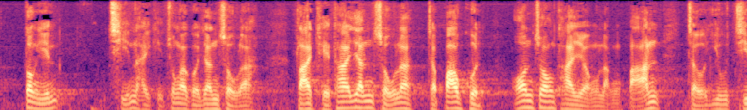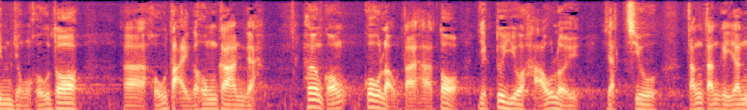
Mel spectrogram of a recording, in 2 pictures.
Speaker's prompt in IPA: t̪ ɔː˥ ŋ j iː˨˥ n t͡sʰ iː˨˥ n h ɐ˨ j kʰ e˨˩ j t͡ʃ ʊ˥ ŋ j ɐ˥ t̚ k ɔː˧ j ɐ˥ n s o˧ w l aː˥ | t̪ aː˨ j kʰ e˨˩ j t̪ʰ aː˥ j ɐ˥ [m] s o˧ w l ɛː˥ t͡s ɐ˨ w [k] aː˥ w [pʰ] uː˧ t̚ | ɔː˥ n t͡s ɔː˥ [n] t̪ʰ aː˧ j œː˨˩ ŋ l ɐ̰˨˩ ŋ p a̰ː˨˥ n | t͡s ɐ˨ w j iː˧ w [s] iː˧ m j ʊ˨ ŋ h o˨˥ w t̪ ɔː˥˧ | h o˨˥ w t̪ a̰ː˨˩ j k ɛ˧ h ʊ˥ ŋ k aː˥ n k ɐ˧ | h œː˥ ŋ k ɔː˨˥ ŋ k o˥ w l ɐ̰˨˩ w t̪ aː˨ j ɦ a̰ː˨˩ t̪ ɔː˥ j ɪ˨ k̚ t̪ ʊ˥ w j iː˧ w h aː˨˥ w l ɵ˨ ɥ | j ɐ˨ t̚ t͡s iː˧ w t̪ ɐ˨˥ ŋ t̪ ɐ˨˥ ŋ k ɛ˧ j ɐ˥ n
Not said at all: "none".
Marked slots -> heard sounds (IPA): n, p, kʰ, ŋ, t͡s

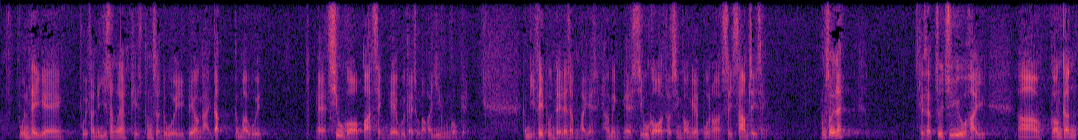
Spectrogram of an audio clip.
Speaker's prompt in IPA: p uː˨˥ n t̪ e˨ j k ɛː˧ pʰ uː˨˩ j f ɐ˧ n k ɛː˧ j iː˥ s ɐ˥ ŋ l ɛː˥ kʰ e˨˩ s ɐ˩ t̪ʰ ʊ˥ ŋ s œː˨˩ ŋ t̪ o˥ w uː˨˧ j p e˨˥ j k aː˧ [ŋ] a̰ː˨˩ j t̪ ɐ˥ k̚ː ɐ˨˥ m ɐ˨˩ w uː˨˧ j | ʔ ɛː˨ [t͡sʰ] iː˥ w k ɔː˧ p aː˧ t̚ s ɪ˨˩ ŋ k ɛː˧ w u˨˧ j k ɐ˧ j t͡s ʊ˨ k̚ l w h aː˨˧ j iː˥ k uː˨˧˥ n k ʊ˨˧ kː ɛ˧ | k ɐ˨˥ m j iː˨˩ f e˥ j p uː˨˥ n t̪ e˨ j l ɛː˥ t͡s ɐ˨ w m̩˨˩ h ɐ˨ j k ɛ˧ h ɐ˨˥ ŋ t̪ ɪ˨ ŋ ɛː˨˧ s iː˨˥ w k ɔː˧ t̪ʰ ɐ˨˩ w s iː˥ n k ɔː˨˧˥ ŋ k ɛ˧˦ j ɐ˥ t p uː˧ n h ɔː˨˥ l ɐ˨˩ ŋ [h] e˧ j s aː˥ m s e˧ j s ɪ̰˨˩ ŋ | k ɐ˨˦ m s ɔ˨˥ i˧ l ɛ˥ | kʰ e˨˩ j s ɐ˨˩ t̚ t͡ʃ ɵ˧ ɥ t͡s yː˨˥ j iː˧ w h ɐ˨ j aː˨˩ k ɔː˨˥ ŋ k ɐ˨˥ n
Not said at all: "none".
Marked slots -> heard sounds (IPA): ŋ, t͡sʰ, s

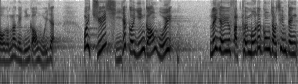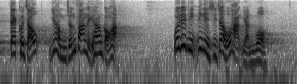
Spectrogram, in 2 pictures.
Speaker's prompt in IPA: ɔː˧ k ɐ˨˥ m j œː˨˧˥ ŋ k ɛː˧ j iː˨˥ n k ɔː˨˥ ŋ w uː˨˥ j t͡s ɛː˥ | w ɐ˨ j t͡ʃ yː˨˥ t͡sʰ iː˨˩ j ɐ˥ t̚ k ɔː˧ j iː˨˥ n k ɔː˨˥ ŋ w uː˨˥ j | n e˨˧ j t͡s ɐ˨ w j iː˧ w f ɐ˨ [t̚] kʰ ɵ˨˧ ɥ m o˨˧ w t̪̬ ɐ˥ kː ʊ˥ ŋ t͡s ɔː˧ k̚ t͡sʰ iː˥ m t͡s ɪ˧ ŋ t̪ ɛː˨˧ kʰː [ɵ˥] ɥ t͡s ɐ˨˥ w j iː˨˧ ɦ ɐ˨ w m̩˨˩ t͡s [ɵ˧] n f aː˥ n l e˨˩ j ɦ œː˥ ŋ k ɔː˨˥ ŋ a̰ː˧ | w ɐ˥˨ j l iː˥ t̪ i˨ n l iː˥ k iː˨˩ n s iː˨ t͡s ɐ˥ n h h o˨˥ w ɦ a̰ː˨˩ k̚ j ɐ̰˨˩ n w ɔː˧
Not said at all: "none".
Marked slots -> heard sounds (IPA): t̚, ɵ˨˧, ɵ˨˥

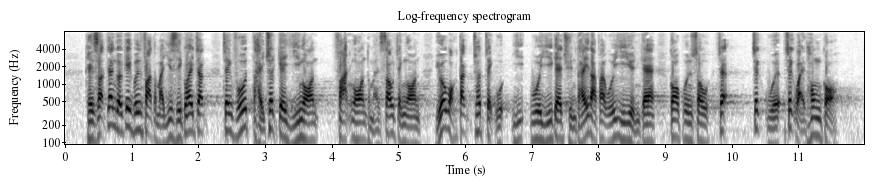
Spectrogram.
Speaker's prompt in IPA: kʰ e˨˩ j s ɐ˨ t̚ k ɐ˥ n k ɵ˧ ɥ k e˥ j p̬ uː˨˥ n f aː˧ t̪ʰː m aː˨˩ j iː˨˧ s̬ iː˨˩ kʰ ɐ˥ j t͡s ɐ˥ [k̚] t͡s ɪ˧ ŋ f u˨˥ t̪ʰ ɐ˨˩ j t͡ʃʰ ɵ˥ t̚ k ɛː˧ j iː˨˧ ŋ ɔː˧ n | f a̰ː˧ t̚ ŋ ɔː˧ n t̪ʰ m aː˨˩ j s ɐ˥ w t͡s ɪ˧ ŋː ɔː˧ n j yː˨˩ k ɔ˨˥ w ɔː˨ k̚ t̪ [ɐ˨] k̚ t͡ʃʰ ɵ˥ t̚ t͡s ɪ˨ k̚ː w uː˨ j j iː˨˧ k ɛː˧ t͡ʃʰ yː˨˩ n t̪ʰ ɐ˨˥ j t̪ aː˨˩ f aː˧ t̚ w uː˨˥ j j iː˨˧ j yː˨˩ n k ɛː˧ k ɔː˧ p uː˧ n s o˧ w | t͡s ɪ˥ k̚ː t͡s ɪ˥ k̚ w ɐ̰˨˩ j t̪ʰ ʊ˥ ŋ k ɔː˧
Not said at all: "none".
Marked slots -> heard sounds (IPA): k̚, ɐ˥

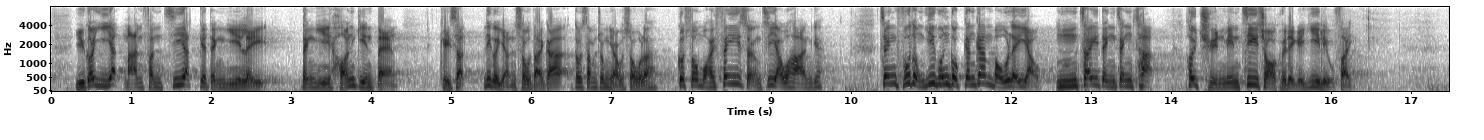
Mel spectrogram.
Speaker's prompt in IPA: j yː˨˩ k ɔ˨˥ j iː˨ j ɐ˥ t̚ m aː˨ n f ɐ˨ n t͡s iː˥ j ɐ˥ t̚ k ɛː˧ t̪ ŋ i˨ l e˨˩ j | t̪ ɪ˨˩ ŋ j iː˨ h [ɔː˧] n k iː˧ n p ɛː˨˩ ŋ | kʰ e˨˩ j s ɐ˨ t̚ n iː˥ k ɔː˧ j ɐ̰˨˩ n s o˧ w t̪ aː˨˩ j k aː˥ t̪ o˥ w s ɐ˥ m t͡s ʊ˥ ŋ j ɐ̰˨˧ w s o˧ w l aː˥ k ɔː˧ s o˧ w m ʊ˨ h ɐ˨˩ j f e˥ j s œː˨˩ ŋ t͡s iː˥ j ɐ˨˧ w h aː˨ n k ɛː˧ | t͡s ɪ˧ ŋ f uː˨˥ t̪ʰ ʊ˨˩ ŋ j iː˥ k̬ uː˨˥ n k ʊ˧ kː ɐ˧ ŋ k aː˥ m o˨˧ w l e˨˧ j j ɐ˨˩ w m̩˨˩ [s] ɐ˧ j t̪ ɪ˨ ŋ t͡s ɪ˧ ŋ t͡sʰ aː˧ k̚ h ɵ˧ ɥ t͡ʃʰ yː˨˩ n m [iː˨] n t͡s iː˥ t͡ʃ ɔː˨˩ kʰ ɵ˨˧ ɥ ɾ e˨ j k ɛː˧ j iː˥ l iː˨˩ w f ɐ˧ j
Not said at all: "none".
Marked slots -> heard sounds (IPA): ɔː˨˥, t͡s, iː˨

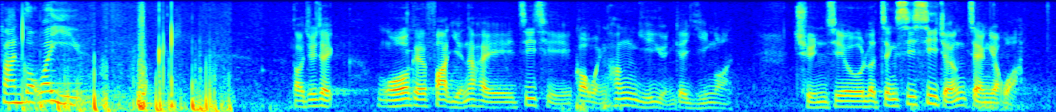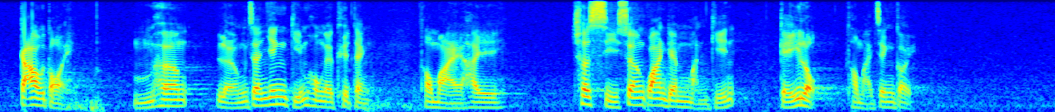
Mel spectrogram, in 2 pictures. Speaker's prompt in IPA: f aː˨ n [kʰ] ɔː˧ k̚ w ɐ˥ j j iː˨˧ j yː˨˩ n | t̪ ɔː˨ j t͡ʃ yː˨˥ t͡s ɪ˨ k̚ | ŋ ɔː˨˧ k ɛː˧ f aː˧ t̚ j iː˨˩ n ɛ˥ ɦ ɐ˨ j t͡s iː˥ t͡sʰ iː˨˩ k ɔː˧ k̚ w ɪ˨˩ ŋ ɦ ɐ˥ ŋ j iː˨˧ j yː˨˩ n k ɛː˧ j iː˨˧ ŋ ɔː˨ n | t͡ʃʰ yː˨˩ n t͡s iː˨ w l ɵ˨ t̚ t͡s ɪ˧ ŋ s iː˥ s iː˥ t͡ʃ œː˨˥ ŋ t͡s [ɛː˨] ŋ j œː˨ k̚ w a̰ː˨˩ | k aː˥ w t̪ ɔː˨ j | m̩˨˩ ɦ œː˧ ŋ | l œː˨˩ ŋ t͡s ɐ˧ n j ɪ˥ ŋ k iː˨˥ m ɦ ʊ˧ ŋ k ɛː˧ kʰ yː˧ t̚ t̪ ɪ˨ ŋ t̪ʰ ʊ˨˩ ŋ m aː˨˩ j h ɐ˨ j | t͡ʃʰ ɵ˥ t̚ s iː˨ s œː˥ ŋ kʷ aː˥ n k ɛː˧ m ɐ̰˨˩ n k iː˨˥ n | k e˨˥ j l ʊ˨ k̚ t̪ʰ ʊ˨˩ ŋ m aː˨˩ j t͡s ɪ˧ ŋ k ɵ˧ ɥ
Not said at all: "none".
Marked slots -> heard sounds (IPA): k, ɛː˨

